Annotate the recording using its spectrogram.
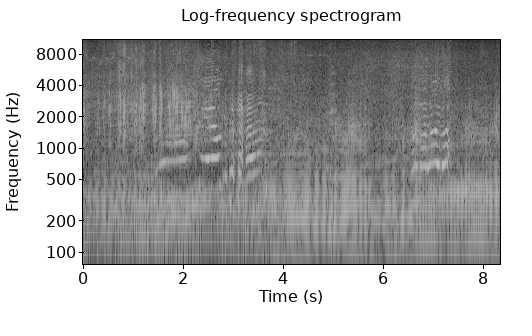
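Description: Off-road dirt bike engines revving hard on a muddy hill climb, the revs rising and falling about once a second as the riders work the throttle for grip in the mud.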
